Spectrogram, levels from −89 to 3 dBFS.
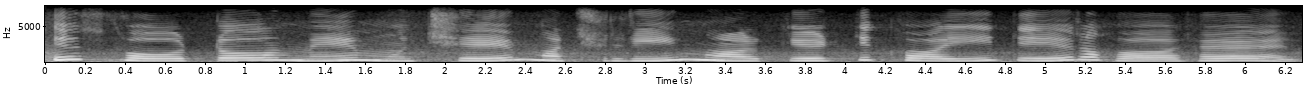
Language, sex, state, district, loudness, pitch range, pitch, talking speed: Hindi, female, Madhya Pradesh, Umaria, -16 LUFS, 275-325 Hz, 290 Hz, 95 wpm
